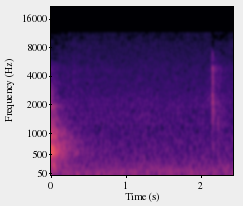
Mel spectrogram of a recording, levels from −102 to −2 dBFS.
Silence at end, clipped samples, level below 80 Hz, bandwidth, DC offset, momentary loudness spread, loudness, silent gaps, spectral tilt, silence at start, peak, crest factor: 0 s; under 0.1%; -66 dBFS; 11.5 kHz; under 0.1%; 9 LU; -53 LUFS; none; -4.5 dB/octave; 0 s; -24 dBFS; 24 dB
